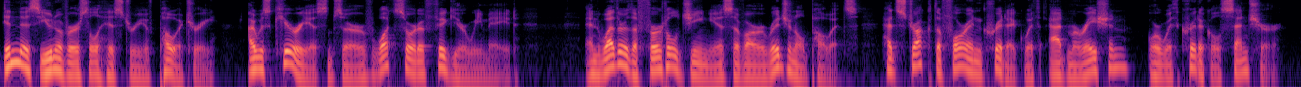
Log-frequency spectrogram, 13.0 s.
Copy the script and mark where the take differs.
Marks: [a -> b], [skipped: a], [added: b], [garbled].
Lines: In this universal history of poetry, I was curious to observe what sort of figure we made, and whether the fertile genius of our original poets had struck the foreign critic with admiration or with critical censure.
In this universal history of poetry, I was curious [skipped: to] observe what sort of figure we made, and whether the fertile genius of our original poets had struck the foreign critic with admiration or with critical censure.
